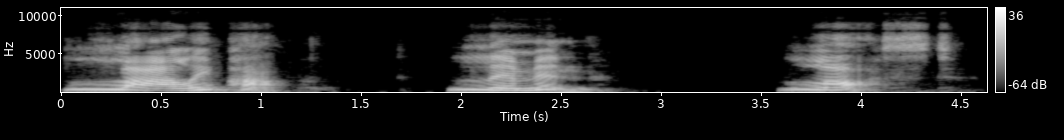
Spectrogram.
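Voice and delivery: lollipop, lemon, lost with the L drawn out slowly; onset stressed words. Shown as a demonstration. Teacher to new pupils, stressing each first sound. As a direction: slowly lean on the L at the start of each word. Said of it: "Let me say it again".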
